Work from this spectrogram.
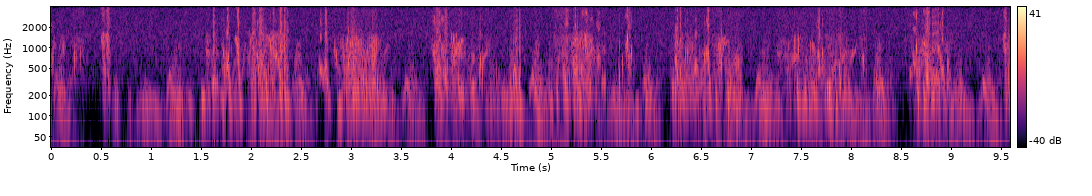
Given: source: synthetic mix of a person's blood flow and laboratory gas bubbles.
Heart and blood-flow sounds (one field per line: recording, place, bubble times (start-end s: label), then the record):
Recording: Doppler ultrasound of blood flow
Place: precordium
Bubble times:
0.00-0.07 s: bubbles
0.09-0.16 s: bubbles
0.20-0.33 s: bubbles
0.48-0.61 s: bubbles
1.47-2.44 s: bubbles
2.65-3.45 s: bubbles
3.80-4.50 s: bubbles
4.57-4.75 s: bubbles
4.96-5.57 s: bubbles
5.64-5.84 s: bubbles
6.18-6.92 s: bubbles
7.25-8.16 s: bubbles
8.57-9.13 s: bubbles
9.51-9.60 s: bubbles
From the record:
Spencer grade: 4 (maximum detectable bubble signal sounding continuously throughout systole and diastole of every cardiac period, and overriding the amplitude of the normal cardiac signals)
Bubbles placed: only in the low amplitude regions of the cardiac cycle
